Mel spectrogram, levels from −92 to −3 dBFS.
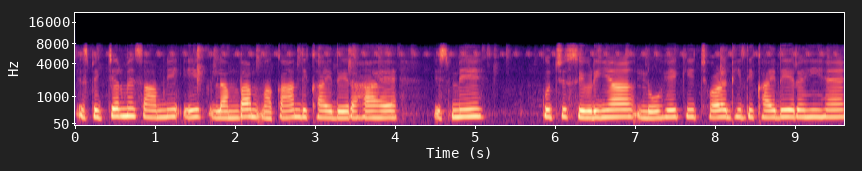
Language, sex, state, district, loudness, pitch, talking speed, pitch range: Hindi, female, Goa, North and South Goa, -15 LUFS, 220 Hz, 145 wpm, 205-225 Hz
